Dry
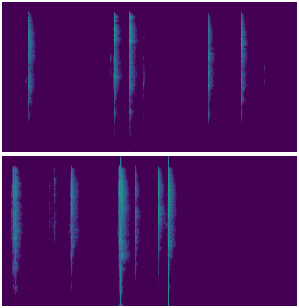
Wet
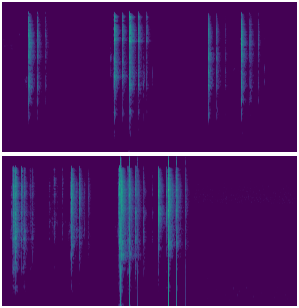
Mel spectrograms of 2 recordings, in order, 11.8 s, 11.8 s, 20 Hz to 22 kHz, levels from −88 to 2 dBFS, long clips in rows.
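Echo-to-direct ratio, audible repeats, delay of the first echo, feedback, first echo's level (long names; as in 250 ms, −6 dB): −13.5 dB, 2, 169 ms, 21%, −13.5 dB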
